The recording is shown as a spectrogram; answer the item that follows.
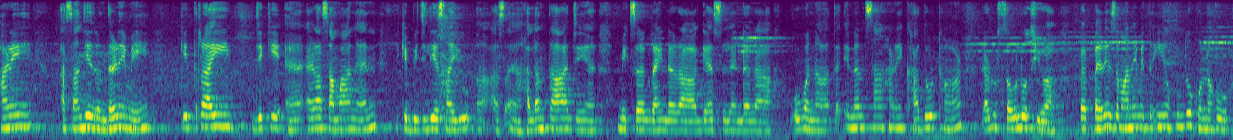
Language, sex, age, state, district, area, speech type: Sindhi, female, 60+, Delhi, South Delhi, urban, spontaneous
